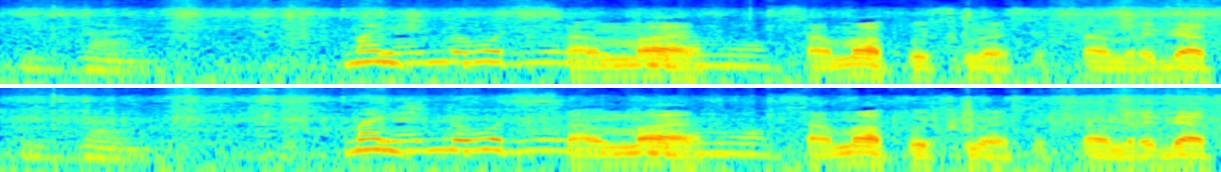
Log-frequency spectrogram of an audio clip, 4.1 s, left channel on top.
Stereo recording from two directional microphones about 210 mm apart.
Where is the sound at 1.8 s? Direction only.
15° left (ahead or behind).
